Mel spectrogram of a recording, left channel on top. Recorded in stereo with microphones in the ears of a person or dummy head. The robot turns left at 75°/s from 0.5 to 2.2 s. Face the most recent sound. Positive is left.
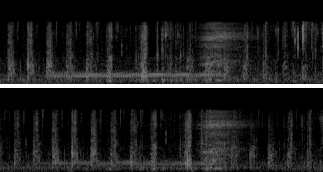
turn(degrees=-115)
